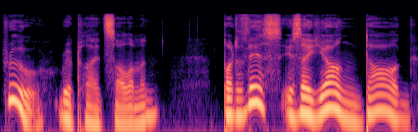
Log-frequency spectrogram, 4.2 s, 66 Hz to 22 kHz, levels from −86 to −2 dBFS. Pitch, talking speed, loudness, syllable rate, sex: 140 Hz, 130 wpm, -19 LUFS, 3.5 syllables/s, male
